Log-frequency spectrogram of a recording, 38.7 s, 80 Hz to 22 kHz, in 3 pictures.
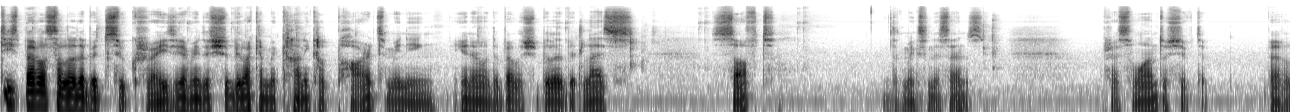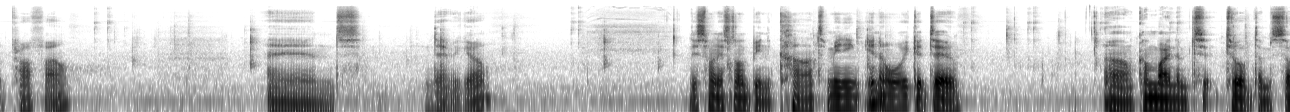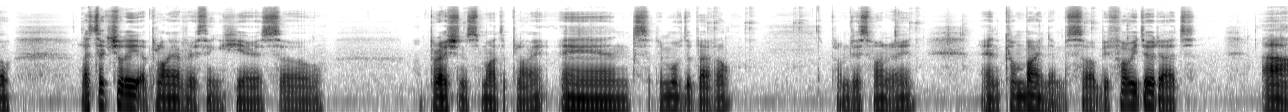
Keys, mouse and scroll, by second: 2.4 q, 6.3 shift+middle click, 6.9 click, 7.4 q, 15.4-16.5 middle drag, 17.3-17.6 middle drag, 17.9 g, 18.9 middle click, 20.1 middle click, 21.5 shift+click, 22.5 click, 24.5 click, 25.2 ctrl+`, 26.8 q, 31.6 ctrl+`, 33.7 click, 34.3 click, 34.9 shift+click, 35.3 q, 36.9 Tab.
